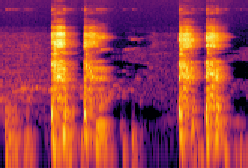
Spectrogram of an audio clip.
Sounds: Cough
